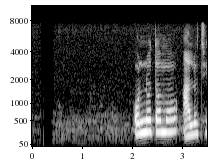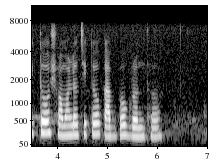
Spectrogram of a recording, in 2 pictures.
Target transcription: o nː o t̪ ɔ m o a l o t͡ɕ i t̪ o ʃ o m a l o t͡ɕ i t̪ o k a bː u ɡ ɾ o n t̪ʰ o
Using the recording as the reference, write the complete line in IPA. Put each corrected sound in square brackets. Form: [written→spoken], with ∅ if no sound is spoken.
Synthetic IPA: o nː o t̪ ɔ m o a l o t͡ɕ i t̪ o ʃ [o→ɔ] m a l o t͡ɕ i t̪ o k a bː [u→o] ɡ ɾ o n t̪ʰ o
